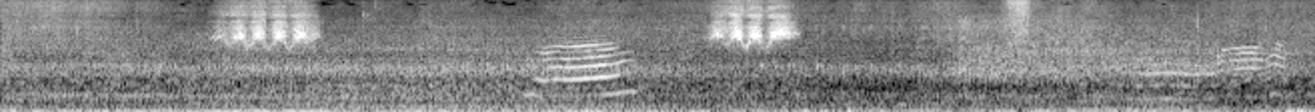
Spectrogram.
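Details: White stray cat with a gray tail near a kitten on the street; two thin, wavering meows separated by a few seconds, with brief rustling bursts and a continuous low background hum.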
